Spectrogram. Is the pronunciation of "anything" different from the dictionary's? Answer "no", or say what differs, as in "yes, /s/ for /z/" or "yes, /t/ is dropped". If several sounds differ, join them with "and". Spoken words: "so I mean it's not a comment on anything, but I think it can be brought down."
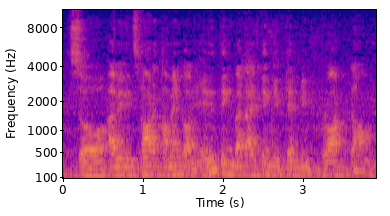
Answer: yes, /t/ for /θ/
